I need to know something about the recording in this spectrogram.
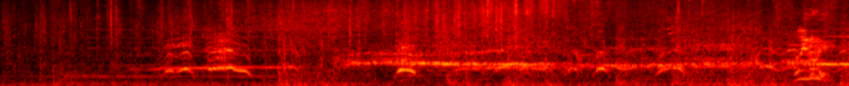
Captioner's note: shawnee war cries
